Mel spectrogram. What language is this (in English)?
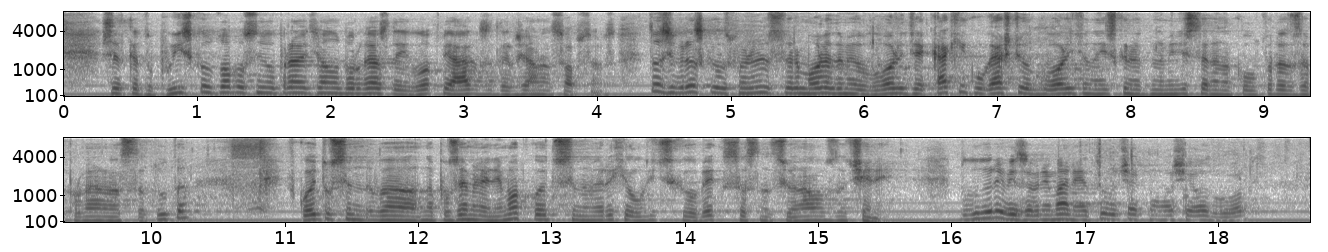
Bulgarian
